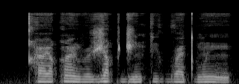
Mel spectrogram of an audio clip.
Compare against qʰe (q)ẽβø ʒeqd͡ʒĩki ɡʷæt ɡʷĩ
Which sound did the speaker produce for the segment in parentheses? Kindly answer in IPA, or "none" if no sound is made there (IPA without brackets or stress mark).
q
